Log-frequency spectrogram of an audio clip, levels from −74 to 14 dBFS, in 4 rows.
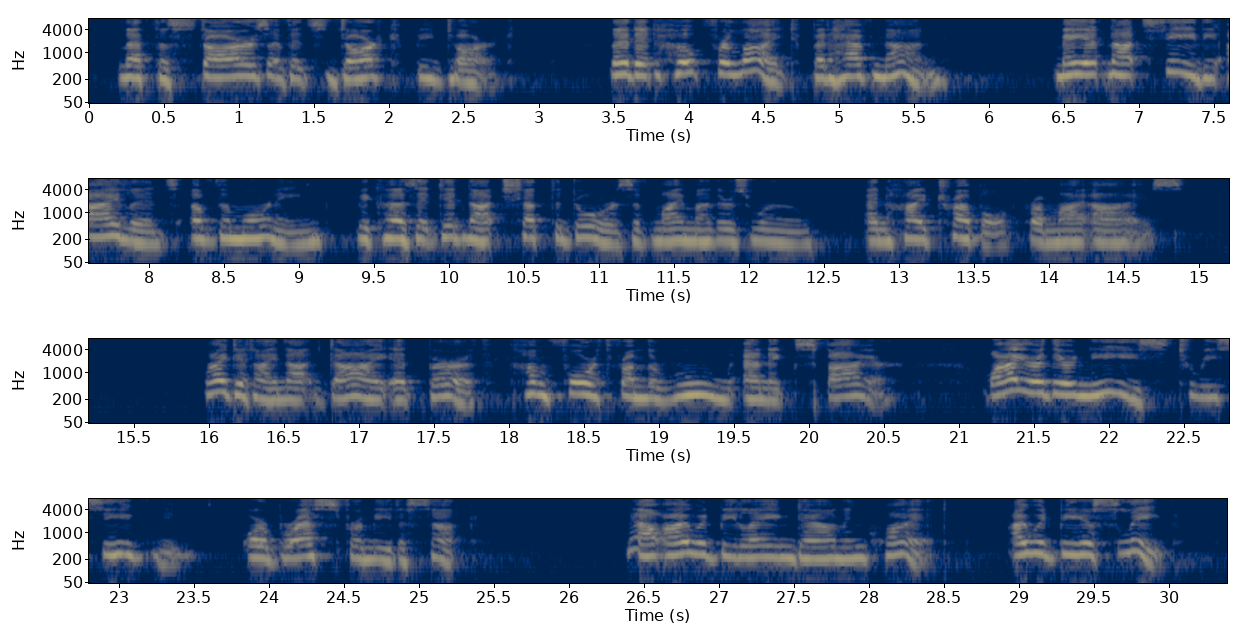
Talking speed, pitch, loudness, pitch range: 160 wpm, 220 Hz, -25 LUFS, 195-255 Hz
